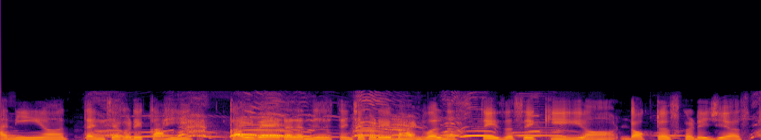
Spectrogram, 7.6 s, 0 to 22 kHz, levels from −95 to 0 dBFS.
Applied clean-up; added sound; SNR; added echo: none; Cheering; 4 dB; none.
